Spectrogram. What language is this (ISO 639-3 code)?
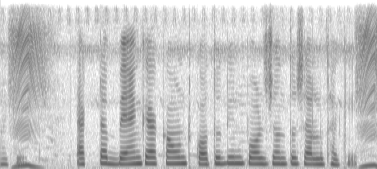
ben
